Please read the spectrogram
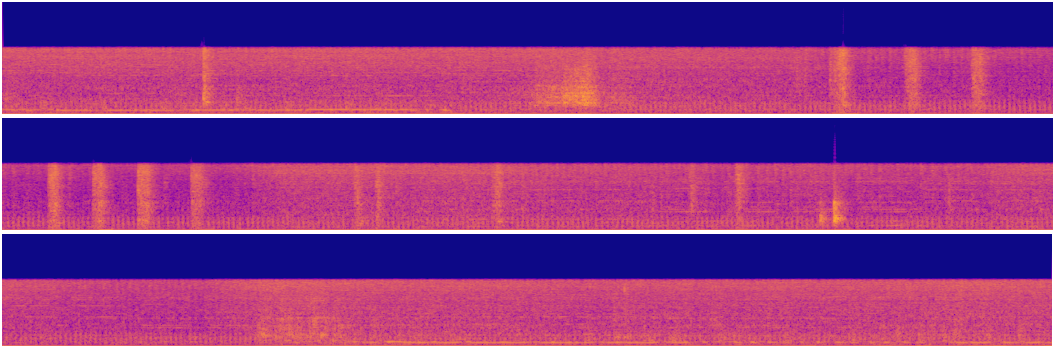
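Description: Western diamondback rattlesnake rattling steadily inside a plastic transport box, the sign of an agitated, defensive snake; the rattle gets louder a little past two-thirds of the way through. Several sharp clicks and knocks from handling the box and its lid come in the middle.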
